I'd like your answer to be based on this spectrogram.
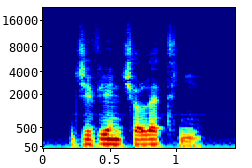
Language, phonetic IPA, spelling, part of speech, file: Polish, [ˌd͡ʑɛvʲjɛ̇̃ɲt͡ɕɔˈlɛtʲɲi], dziewięcioletni, adjective, Pl-dziewięcioletni.ogg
